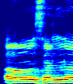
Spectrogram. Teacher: نون میں اخفا ہو رہا، نون کی آواز کو ناک میں چھپا کر پڑھیں گے۔ نا میں الف مدہ ہے، ایک الف کے برابر کھینچیں گے۔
